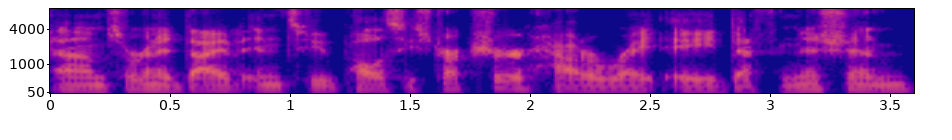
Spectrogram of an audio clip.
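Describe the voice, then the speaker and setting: A man at medium pitch, dry and close with no echo, on a very clean recording with a silent background. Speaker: tech conference speaker. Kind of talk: technical presentation. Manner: fast.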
